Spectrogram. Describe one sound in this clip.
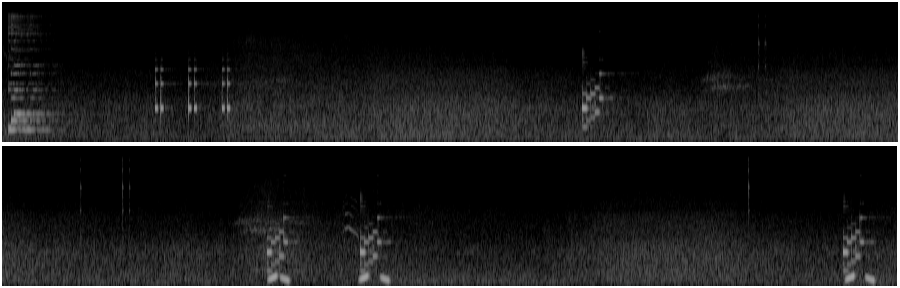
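Short electronic chimes ring out now and then.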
